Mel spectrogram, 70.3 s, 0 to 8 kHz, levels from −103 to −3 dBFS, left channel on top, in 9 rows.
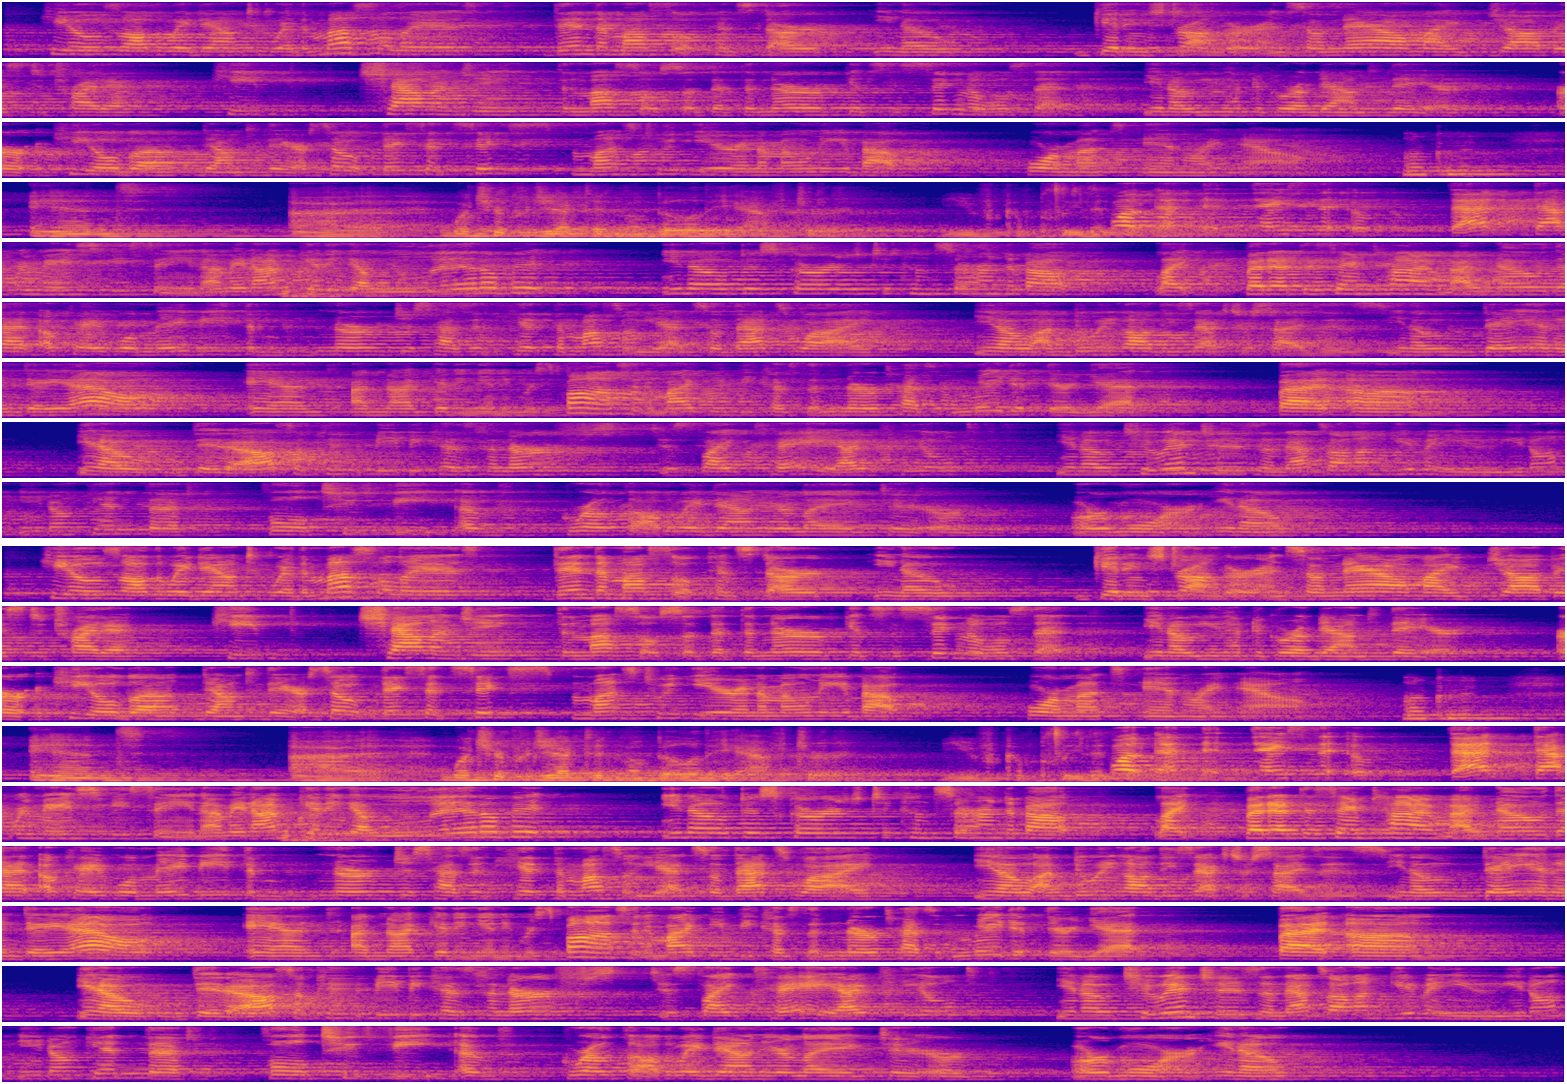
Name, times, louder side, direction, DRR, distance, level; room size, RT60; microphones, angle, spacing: voice 1, 0.2-2.4 2.8-4.8 5.5-8.5 8.9-9.1 9.6-13.2 13.5-15.1 15.6-20.2 20.8-22.2 29.0-30.3 30.7-34.0 34.6-36.6 37.0-43.4 43.9-47.7 48.1-52.6 53.3-54.1 55.1-59.5 60.0-63.5 63.8-65.0 65.3-67.4 67.9-69.0, right 6 dB, 55° right, 3 dB, 1.5 m, -30 dB
voice 2, 22.6-24.2 24.9-27.7 28.1-29.2, right 1 dB, 20° right, -4 dB, 1.7 m, -34 dB
29.0 x 17.5 x 8.3 m, 2.7 s
head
